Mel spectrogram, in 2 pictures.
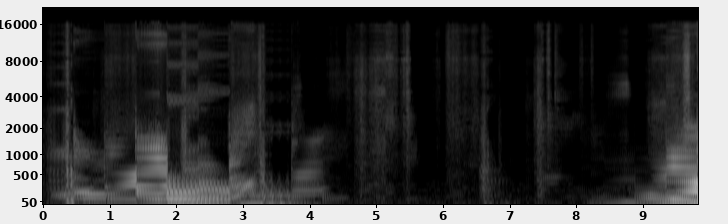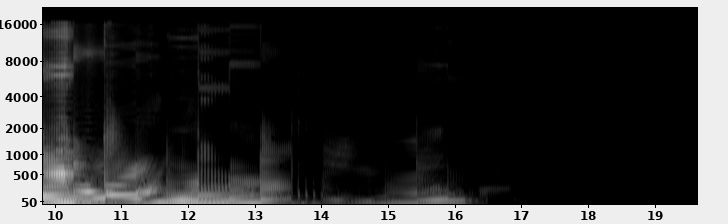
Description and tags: Machine Glitches
Recorded as part of my mus152 class with my friends Andrew and Kevin. On a zoom h6 an sm57, an at2020 and a lousy amp.
abstract, alien, altered, digital, electric, electronic, freaky, future, garcia, glitch, mus152, noise, processed, sac, sci-fi, sfx, sound-design, sounddesign, soundeffect, strange, weird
